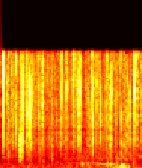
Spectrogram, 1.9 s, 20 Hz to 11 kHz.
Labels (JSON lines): {"label": "biophony, cascading saw", "recorder": "SoundTrap 600 or HydroMoth"}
